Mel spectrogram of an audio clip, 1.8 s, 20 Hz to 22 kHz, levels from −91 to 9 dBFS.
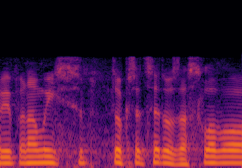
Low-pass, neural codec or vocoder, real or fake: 5.4 kHz; codec, 16 kHz, 4 kbps, X-Codec, WavLM features, trained on Multilingual LibriSpeech; fake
